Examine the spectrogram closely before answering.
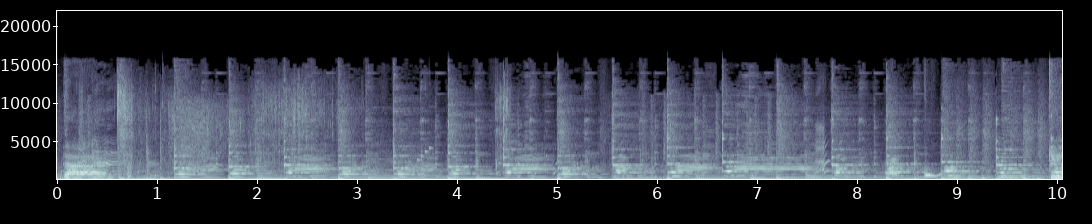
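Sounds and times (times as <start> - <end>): children's song with bass line: 0.0 - 10.0.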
